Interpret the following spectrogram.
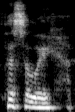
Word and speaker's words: Thessaly: My understanding is the main area that's been hit is Thessaly, if that's how you pronounce it. Yes, Thessaly, the Thessalic Valley, if I translate this correctly.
